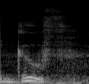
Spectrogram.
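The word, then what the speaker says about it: Gouf: It is blue, and it is called a goof. It's like goof troop, like G O F, but it's spelled G O UF. It's called a goof.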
